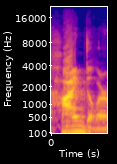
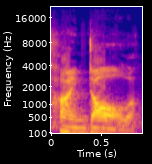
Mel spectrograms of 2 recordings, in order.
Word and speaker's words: Heimdall: I kept on saying Heimdall, but it's Heimdall, like doll. So, Heimdall.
